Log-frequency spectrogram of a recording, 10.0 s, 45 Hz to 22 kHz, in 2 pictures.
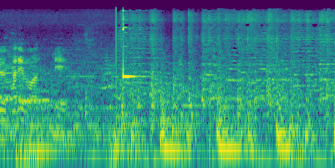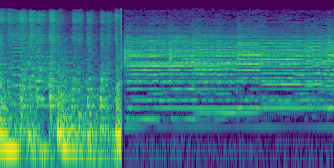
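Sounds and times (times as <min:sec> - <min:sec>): carnival drum group playing: 0:01.8 - 0:06.9.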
